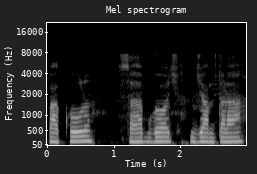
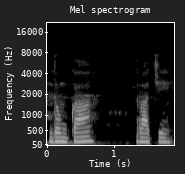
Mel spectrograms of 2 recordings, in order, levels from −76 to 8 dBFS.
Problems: none marked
